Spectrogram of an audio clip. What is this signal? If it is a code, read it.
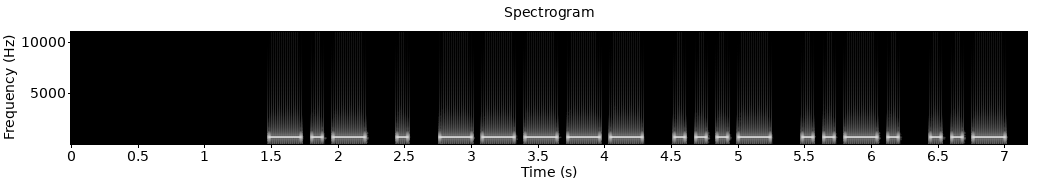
Morse code, heard as a keyed tone, about 15 wpm, 700 Hz. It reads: KE0VFU
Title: USA Call Signs - 6 Characters - Repeated 2x - 15wpm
